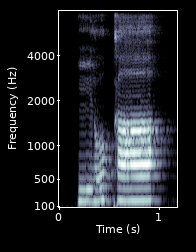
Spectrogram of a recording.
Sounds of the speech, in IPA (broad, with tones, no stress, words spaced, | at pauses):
ĩ˨ɾo˨˦ka˧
